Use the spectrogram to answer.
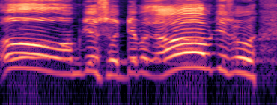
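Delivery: high mock whiny voter.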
